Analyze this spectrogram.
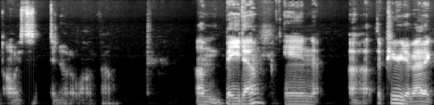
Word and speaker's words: beta: over in this video, beta makes a B sound. Now, later on in Greek, it came to be a V sound, but in 4th century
